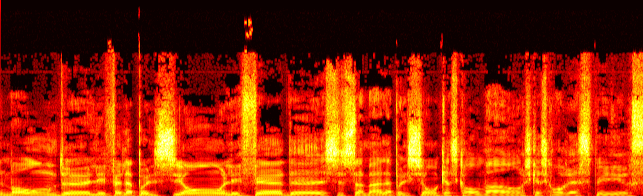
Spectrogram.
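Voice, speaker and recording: Over noticeable background noise, a man talks at a moderate pace in a medium pitch with ordinary pitch variation. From Quebec, North Shore of Montreal. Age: 40s. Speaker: punk rock musician. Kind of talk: casual chat.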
